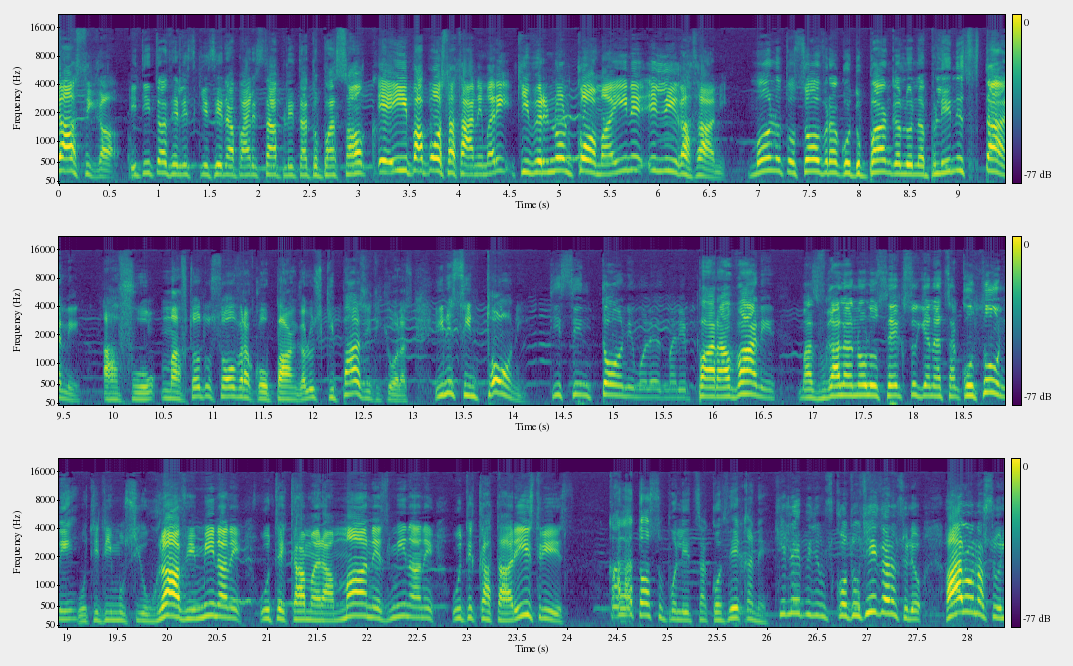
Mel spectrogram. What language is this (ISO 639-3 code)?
ell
